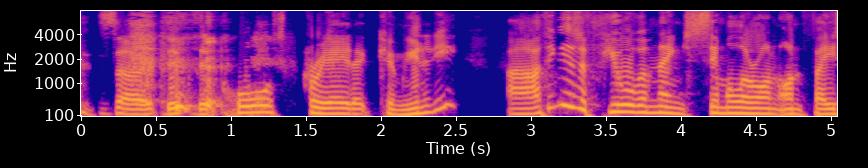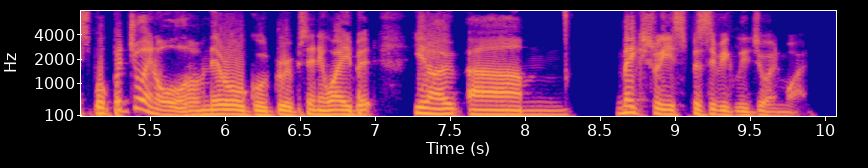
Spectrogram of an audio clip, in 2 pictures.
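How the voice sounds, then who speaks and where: An Australian-accented man speaks at a very fast pace with a fairly high pitch and ordinary pitch variation. The recording is very clean, with a silent background. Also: dry, close sound with no echo. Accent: Australian, non-rhotic. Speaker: online course business owner. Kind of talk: podcast interview. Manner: casual, animated.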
